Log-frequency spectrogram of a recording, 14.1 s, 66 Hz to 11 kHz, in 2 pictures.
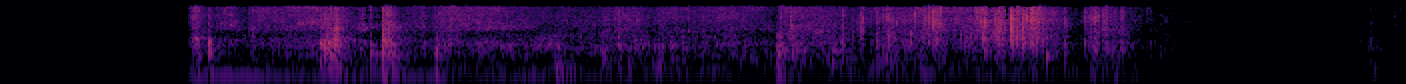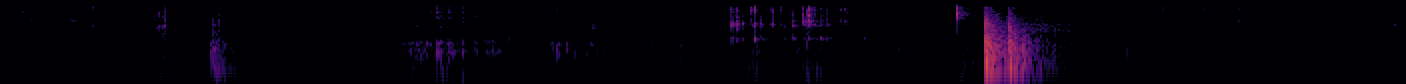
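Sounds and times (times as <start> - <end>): packaging crinkling and tearing: 2.9 - 5.8.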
